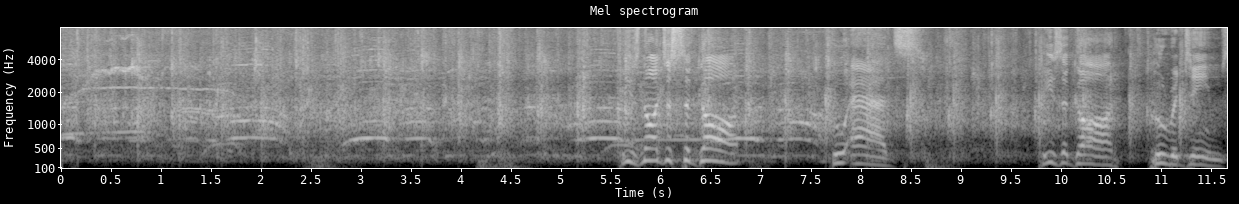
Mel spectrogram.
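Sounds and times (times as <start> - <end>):
audience shouting: 0.0 - 8.7
audience clapping: 0.0 - 11.6
speech: 5.6 - 6.9, 7.7 - 8.5, 9.8 - 11.6.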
